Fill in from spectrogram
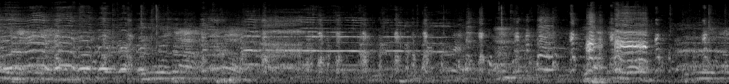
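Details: Kukuak Balenggek roosters from Solok training for crowing performance; several drawn-out, multi-syllable crows blend together and fade mid-clip, then sharp, high crow notes rise near the end against faint human chatter.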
